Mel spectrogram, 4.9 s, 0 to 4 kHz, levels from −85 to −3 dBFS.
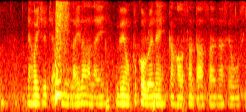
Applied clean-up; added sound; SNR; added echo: none; Snare drum; -1 dB; none.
